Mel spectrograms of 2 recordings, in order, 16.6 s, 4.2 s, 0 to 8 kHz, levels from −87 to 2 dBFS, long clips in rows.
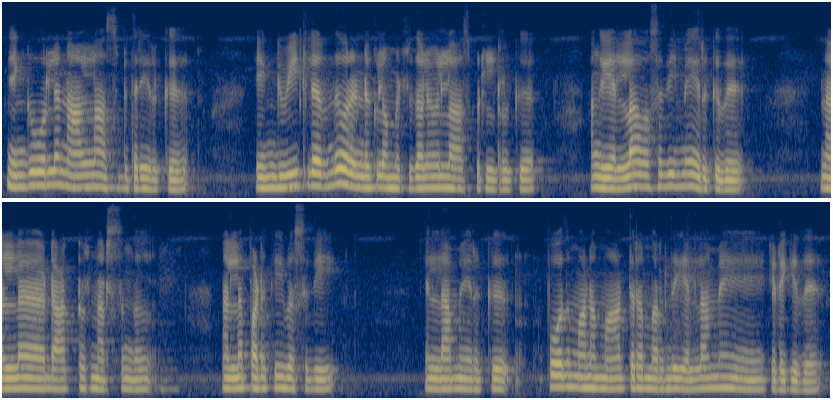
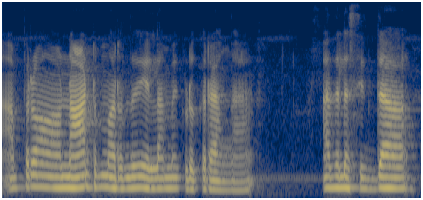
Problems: none marked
